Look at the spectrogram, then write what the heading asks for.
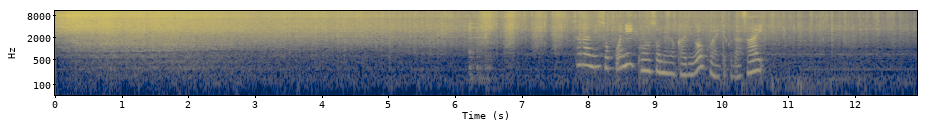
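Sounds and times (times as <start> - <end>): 
dried-scallop soaking liquid sizzling in a hot oiled pan of barley and onion: 0.0 - 12.9
stirring sounds: 6.2 - 11.8
speech: 7.8 - 10.8.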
